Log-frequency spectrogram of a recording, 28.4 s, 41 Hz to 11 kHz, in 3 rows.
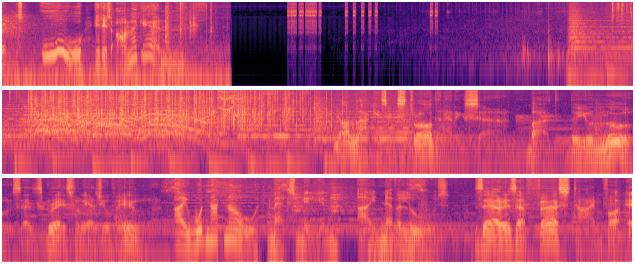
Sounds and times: Speech: 0.0 - 2.8, 14.5 - 28.3
Music: 8.4 - 28.3.

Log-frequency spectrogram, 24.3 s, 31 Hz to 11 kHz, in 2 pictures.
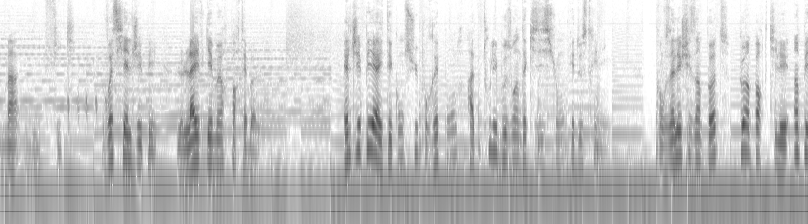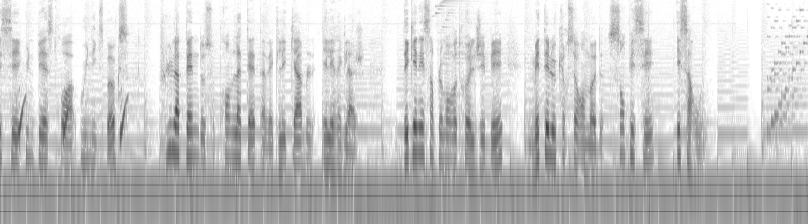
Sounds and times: Speech: 0.0 - 4.0, 5.2 - 9.2, 9.8 - 17.6, 18.2 - 22.8
Music: 0.0 - 24.2.

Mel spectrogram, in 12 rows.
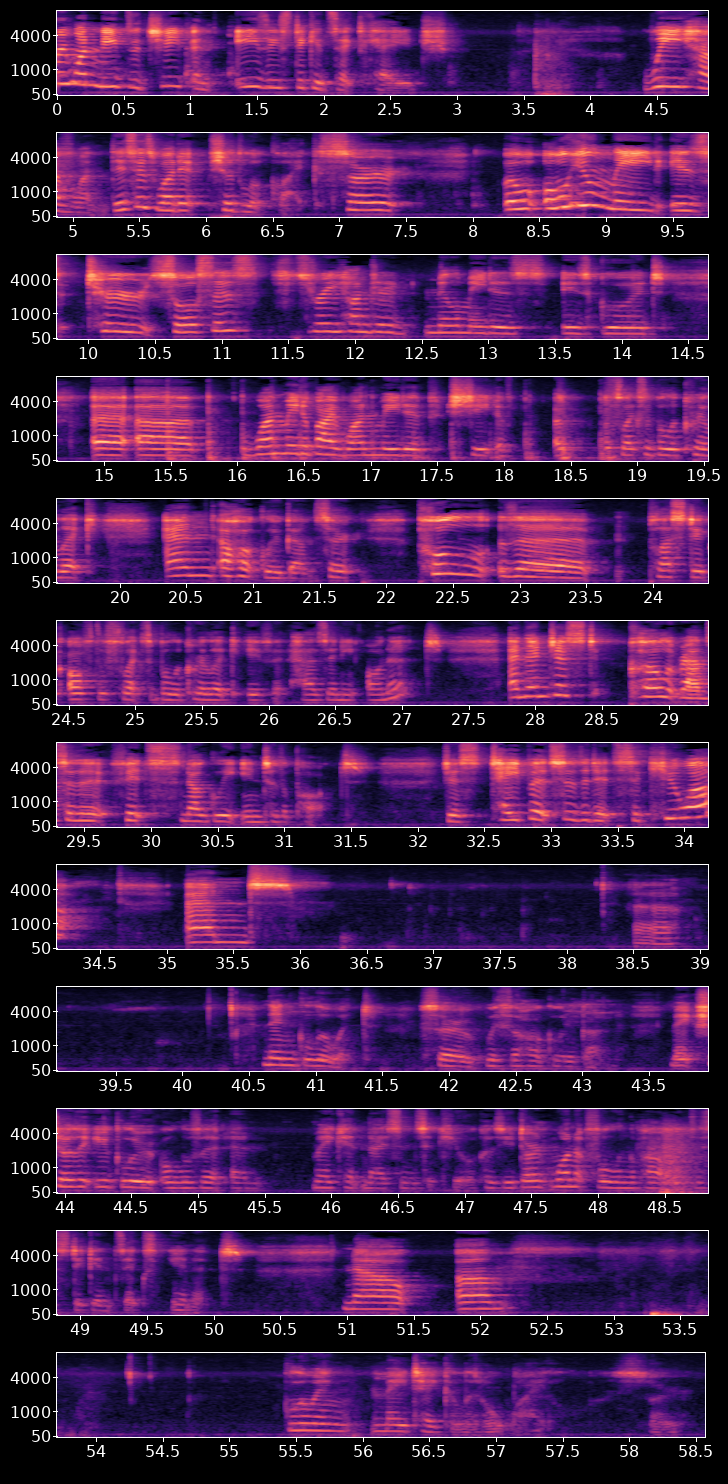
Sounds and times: Speech: 0.0 - 3.0, 4.4 - 36.2, 38.3 - 38.9, 40.2 - 52.6, 55.4 - 58.5.

